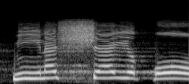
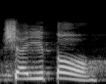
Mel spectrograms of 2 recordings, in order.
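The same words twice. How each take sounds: First: Slow MINASYAITO with a full, heavy "tho"; correct heavy to. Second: SYAITO ending in a light t plus o; plain, relaxed-tongue t in SYAITO; ta given an o. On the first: Teacher showing how it should be, heavy emphatic to. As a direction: raise the back of the tongue on the to of MINASYAITO. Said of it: "Harusnya gimana?". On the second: Teacher showing the wrong letter, light ta with o. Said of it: "itu huruf ta dikasih o". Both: Shown as a demonstration.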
